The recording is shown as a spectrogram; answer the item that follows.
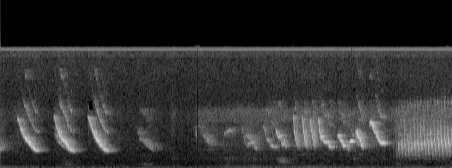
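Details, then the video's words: Canary song used to get a lazy canary singing: three loud descending whistles, a pause, then softer chattering trilled notes and a closing harsh buzz, over low background noise. "Kenari Anda MALAS BUNYI, Coba Putar Video Ini !!!"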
